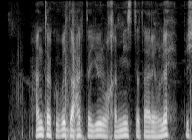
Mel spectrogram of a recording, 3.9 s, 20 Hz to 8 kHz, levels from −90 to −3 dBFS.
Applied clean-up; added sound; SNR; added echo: none; Slam; 16 dB; none.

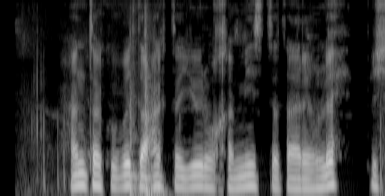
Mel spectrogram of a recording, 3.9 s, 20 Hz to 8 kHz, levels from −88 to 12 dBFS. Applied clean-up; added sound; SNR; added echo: classical method spectral subtraction.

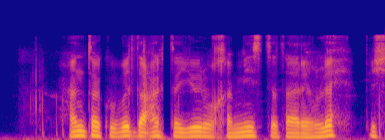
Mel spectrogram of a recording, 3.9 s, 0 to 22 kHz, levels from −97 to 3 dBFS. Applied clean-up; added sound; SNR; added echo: neural diffusion model UNIVERSE++.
